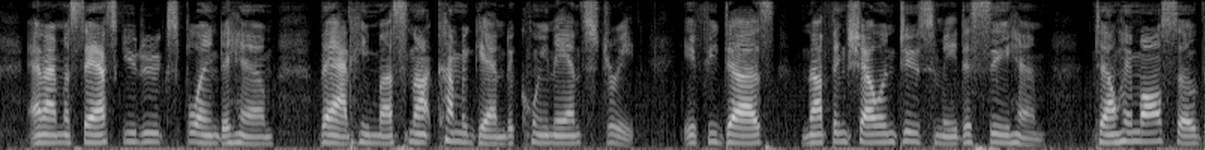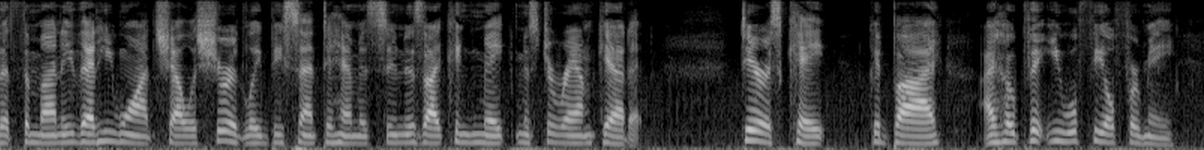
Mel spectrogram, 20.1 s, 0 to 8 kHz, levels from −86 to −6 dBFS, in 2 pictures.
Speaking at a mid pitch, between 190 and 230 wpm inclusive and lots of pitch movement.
No: medium, 160 Hz; average, 195 wpm; narrow, 2.5 semitones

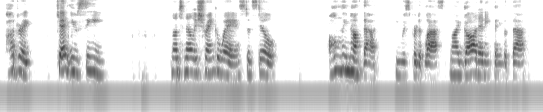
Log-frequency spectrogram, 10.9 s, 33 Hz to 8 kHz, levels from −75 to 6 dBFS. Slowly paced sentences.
Yes: slow, 125 wpm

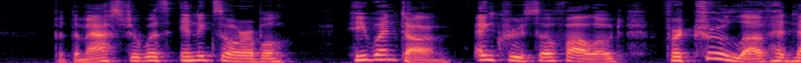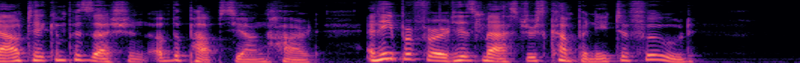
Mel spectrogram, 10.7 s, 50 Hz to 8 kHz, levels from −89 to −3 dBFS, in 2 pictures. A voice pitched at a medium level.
Yes: medium, 165 Hz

